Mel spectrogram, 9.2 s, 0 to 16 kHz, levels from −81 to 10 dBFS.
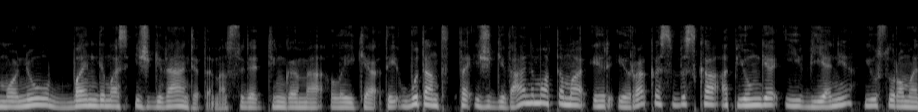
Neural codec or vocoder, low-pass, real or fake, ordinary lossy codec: codec, 16 kHz, 4.8 kbps, FACodec; 7.2 kHz; fake; MP3, 48 kbps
